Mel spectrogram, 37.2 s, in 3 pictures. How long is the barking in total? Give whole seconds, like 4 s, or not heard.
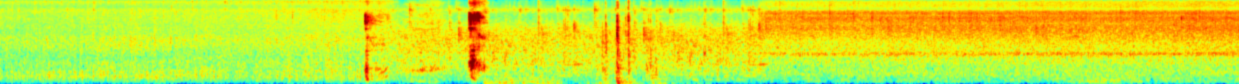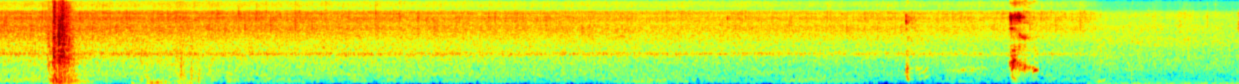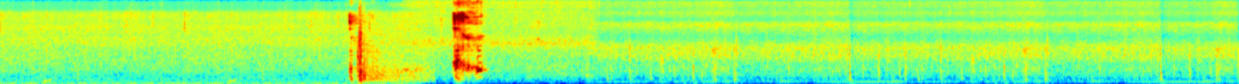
not heard.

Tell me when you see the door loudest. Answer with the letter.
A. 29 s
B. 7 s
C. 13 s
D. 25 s
C.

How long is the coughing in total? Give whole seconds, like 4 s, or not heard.
4 s.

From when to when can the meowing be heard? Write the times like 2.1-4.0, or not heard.
not heard.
